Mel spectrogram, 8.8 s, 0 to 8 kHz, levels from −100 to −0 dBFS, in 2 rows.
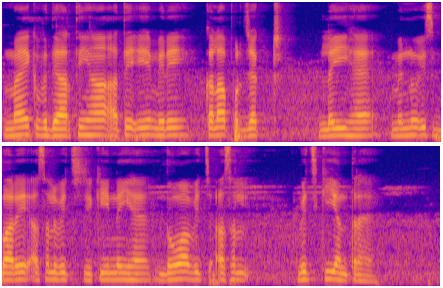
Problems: none marked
